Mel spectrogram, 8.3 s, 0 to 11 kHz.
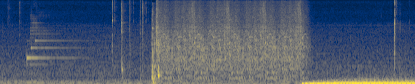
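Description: A car engine in the video game Car Mechanic Simulator 2018 cranks and catches, then settles into a steady loud idle with a low rumble, after a few faint clicks and a burst of broadband noise.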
